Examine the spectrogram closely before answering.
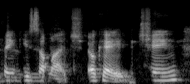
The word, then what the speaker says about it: Qing: The Q is pronounced CH. Thank you so much. Okay, Qing.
